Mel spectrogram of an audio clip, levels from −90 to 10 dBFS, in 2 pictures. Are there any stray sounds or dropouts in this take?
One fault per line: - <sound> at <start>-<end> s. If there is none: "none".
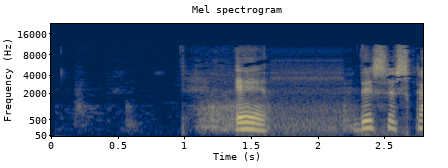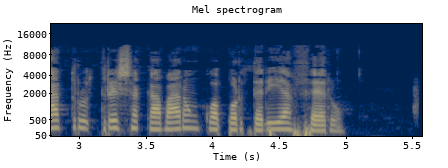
none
